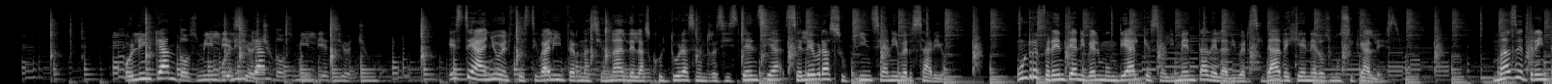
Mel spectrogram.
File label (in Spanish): SPOT RADIO; OLLIN KAN 2018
